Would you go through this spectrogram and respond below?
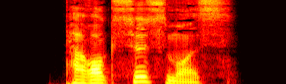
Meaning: paroxysm (random or sudden outburst; explosive event during a volcanic eruption; sudden recurrence of a disease)
- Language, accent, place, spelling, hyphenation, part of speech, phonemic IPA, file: German, Germany, Berlin, Paroxysmus, Pa‧ro‧xys‧mus, noun, /paʁɔˈksʏsmʊs/, De-Paroxysmus.ogg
